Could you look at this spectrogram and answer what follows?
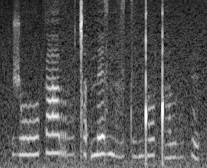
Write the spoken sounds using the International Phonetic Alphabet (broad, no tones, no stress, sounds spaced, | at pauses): ʒ oː k aː r ɔ̤ ǀ ɐ ʔ n ɛ z n a̤ z t ɛ̤ ŋ͡ǃ ɔ ɡ͡ǃ a β ɔ̤ k ʏ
